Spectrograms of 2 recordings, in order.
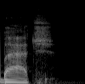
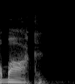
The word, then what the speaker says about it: Bach: And that's why I promote people like Dave Neal and Game of Roses and She's All Batch or She All Bach. That is hilarious that Ben thought that's how you pronounced it. I get it. B-A-C-H.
